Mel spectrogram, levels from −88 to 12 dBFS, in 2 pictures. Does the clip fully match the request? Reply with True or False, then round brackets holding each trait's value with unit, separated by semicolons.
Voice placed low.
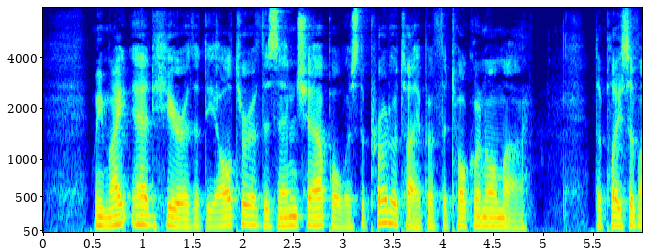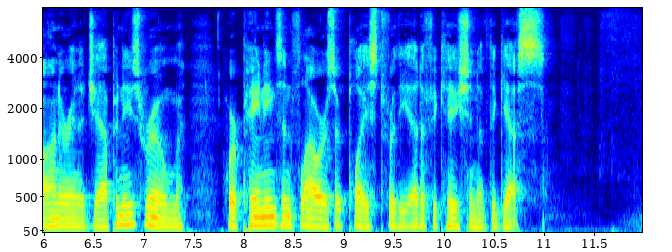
True (110 Hz)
